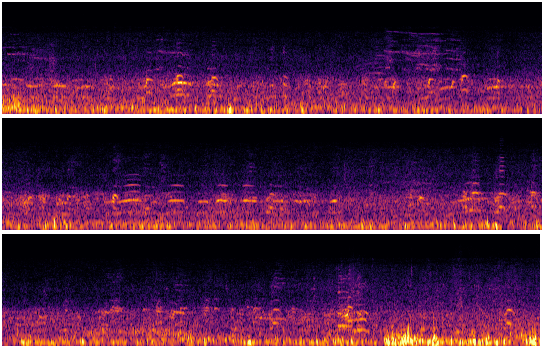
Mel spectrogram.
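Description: A flock of Canada geese honking, many short overlapping calls throughout. Near the end, wind rumbles on the microphone.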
